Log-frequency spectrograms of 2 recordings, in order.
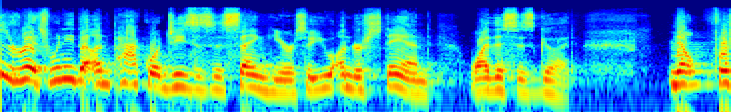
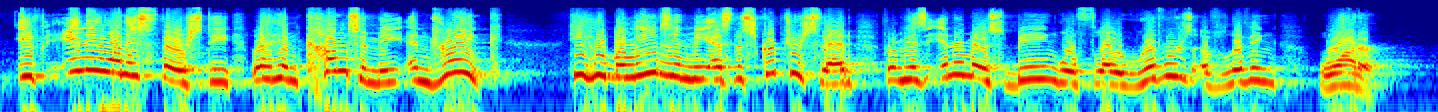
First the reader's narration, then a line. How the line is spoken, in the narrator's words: Jesus stood and cried out, saying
